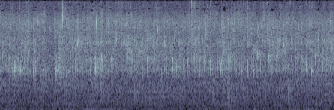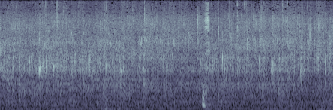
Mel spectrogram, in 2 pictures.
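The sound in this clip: Food fries in a pan with a continuous crackling sizzle and scattered sharp pops. The sound stays fairly faint and even throughout.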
